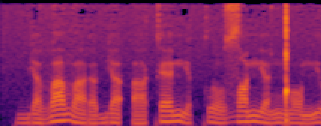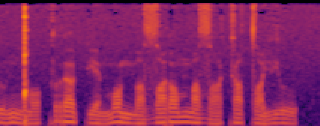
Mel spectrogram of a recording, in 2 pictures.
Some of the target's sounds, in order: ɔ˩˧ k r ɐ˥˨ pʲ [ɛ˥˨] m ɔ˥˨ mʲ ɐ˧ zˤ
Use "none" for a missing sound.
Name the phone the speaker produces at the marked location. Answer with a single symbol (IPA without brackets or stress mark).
ɛ˨˩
